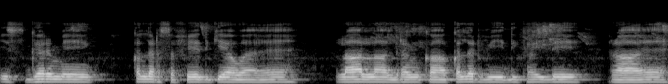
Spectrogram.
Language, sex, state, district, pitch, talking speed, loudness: Hindi, male, Rajasthan, Bikaner, 115 Hz, 160 wpm, -18 LUFS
